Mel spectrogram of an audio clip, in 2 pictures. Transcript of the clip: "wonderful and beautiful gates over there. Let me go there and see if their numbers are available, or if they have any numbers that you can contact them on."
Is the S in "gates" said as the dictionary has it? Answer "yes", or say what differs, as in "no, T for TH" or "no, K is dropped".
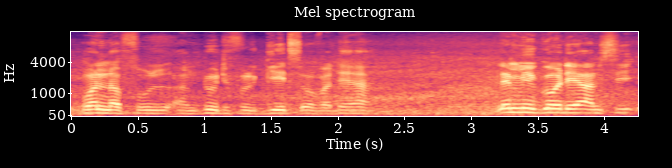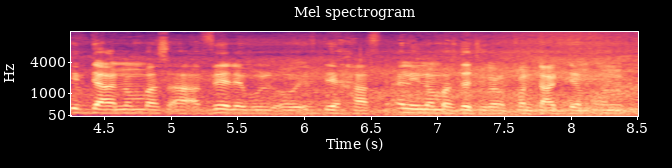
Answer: yes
